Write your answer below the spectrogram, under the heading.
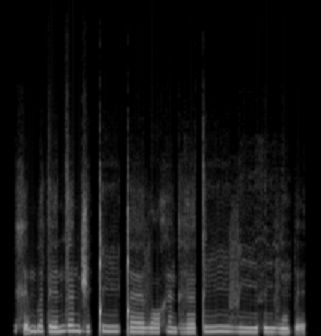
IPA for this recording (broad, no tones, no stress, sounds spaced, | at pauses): x ḛ m b ɛ t e n z ɛ n d͡ʒ i ǃ iː ǃ ɛː v ɔ x ɛ̃ ɡʱ ɛ t iː v iː θ iː v õ p ḛ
